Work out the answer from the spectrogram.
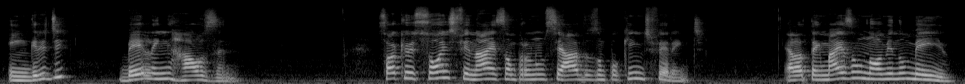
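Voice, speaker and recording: A woman with a Brazilian Portuguese accent teaching a TV lesson for children, carefully asking the class many questions. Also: a little high.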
